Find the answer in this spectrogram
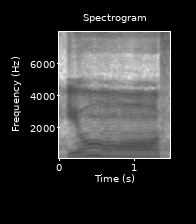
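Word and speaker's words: ينفقون: Saat bertemu dengan huruf 'fa', yang merupakan huruf ikhfa, huruf tersebut dibaca secara samar-samar. Suara 'biarawati' tersebut tidak terdengar jelas di sini; Tidak jelas. 'Yung', sehingga bunyi 'nun' menjadi kabur, bersiap memasuki huruf 'fa'.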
